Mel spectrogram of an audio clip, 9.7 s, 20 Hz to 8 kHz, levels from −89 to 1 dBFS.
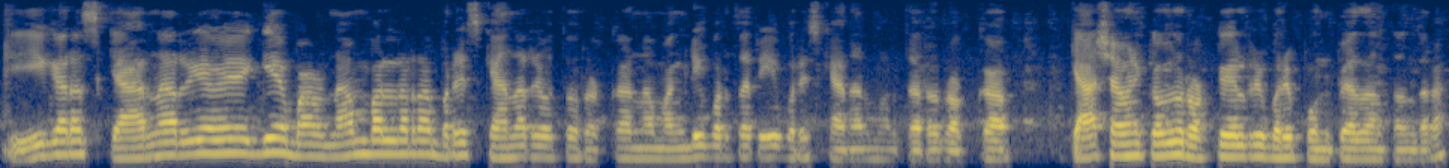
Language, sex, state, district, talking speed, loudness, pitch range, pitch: Kannada, male, Karnataka, Gulbarga, 160 wpm, -17 LUFS, 135-180 Hz, 155 Hz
